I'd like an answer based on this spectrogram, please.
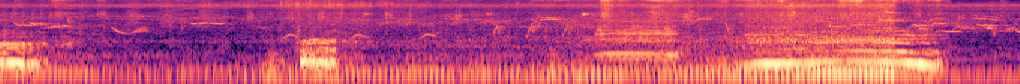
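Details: Cattle roaming toward a very wide pasture: a short low moo near two seconds, then two long, drawn-out harmonic moos, the last rising and falling over about a second, with small chirping birds and a steady low hum behind.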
